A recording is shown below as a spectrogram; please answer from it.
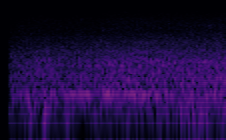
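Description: Steady outdoor noise with a faint continuous hum and low rumble, like distant traffic or wind on the microphone.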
